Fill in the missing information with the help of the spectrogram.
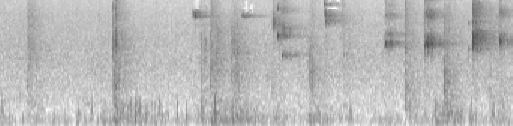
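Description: A basketball bounces on a hardwood gym court amid players' footfalls, and sneakers squeak sharply several times in the second half, all echoing in a large gym hall.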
